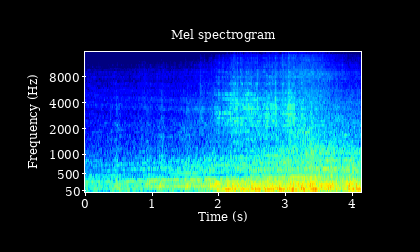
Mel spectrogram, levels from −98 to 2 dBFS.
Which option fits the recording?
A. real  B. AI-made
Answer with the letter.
A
